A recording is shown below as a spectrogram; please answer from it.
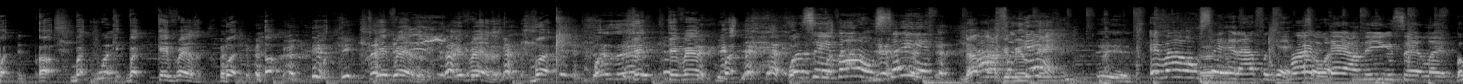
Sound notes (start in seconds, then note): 3.1 laughing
